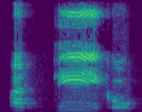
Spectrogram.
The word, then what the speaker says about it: الديك: Ad-diku. الديك So starting from at-tajiru, these at-tajiru, al-thawbu, ad-diku, these are all huruf shamsiyya.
